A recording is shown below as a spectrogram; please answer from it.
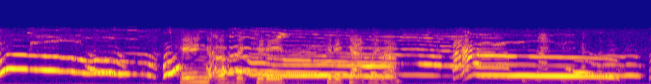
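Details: A baby Arctic wolf cub, only a few weeks old, sits on a cat tree howling in high, wavering, slowly falling notes broken by short yelping breaks.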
